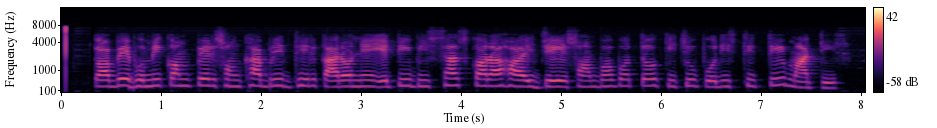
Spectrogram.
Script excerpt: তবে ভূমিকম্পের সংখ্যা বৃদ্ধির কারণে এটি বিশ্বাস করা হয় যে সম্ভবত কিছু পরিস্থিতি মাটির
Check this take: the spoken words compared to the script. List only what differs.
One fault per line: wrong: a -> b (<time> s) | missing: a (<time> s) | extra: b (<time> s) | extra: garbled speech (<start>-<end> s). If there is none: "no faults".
no faults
